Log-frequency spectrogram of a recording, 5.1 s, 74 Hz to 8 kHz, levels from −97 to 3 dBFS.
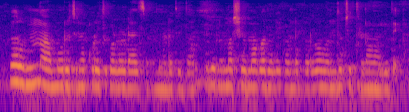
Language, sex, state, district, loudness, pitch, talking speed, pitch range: Kannada, female, Karnataka, Shimoga, -37 LUFS, 210 Hz, 140 wpm, 200-220 Hz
